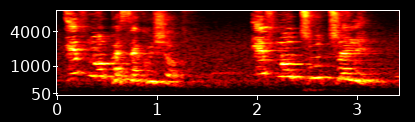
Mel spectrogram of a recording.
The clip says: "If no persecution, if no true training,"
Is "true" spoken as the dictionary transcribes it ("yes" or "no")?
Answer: no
